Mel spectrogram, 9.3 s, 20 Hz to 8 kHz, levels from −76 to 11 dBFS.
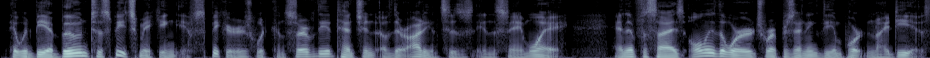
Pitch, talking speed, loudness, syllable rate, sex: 95 Hz, 195 wpm, -21 LUFS, 5.6 syllables/s, male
